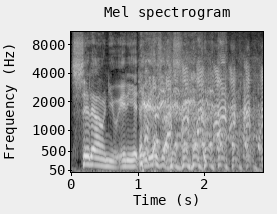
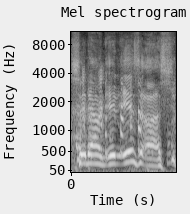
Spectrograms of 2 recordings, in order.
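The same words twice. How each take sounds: First: Raised, drawn-out mock heckle; retold heckle. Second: High, laughing mock shout; laughing heckle. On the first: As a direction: call out from the cinema seats, half-acted. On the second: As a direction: heckle again through laughter. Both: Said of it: "another voice cried out".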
